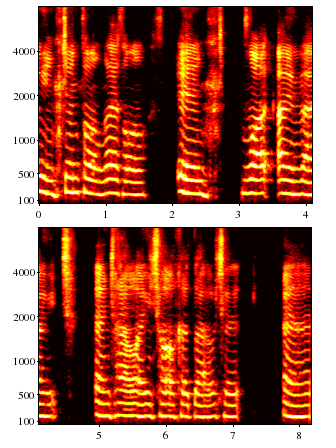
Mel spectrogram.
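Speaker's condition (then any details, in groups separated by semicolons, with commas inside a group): Moebius syndrome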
